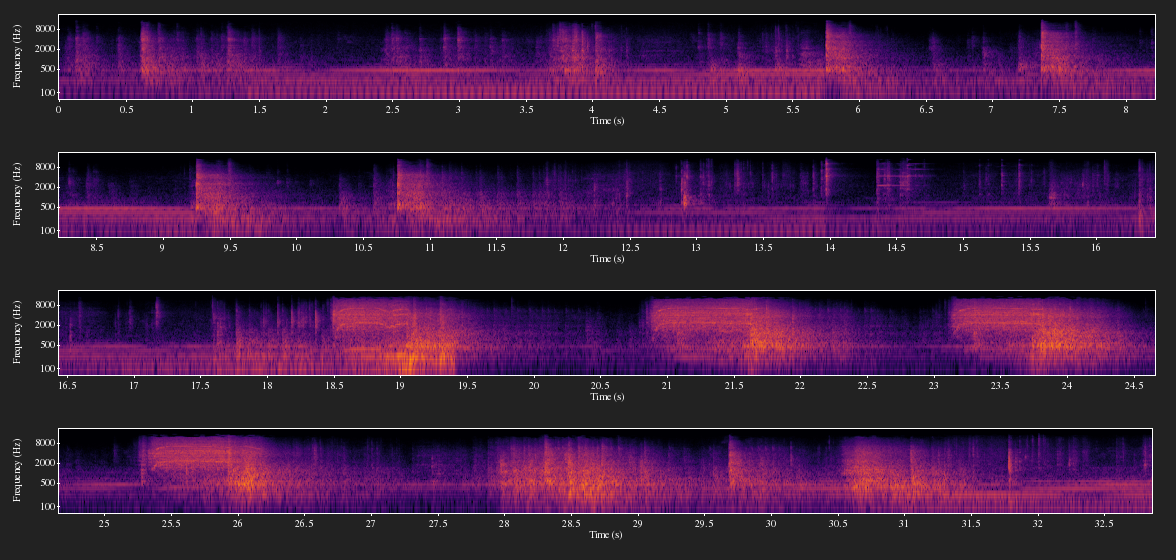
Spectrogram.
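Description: Handheld power drill run in about six short bursts through the second half, each about a second long with a whine that rises as the motor speeds up, while a lock hasp is fitted to a steel shed door. Before the drill starts there are scattered light clicks and knocks of handling at the door.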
